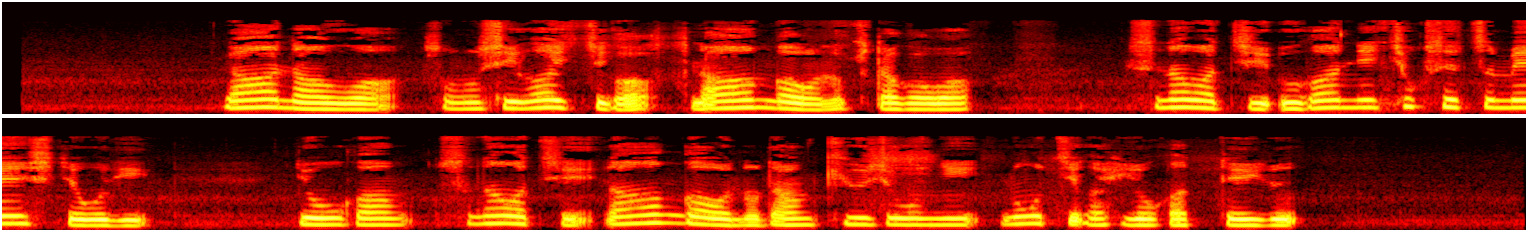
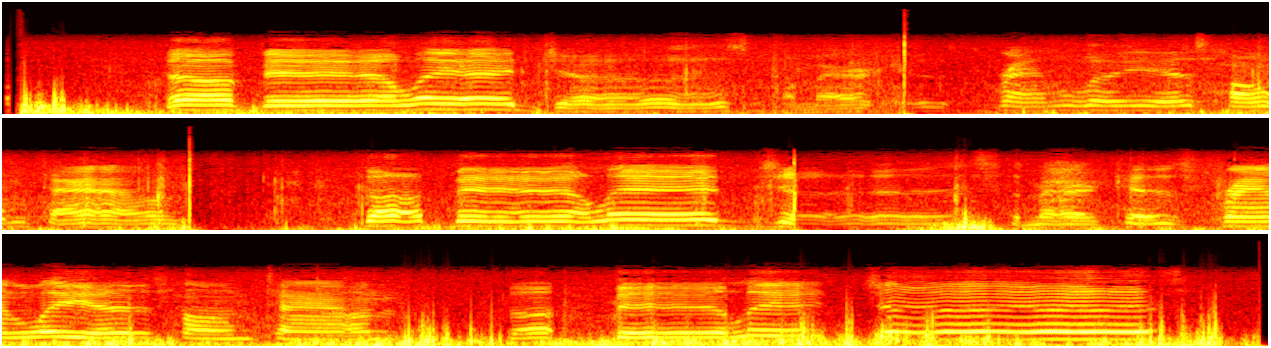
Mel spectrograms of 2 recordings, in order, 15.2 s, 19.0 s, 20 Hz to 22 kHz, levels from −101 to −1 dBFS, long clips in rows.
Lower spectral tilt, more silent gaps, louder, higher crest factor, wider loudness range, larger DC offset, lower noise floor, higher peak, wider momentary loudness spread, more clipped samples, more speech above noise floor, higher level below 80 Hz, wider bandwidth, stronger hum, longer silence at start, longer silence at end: second, -6 dB/octave vs -7.5 dB/octave; neither; second, -21 LUFS vs -18 LUFS; about the same, 14 dB vs 18 dB; second, 2 LU vs 8 LU; neither; first, -67 dBFS vs -37 dBFS; second, -6 dBFS vs 0 dBFS; second, 8 LU vs 13 LU; neither; first, 47 dB vs 20 dB; second, -78 dBFS vs -28 dBFS; first, 11.5 kHz vs 6.8 kHz; neither; first, 1.1 s vs 0.1 s; first, 1.15 s vs 0 s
